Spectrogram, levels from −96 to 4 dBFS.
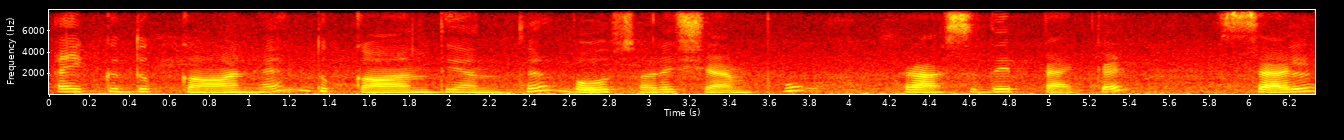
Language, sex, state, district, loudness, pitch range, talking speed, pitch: Punjabi, female, Punjab, Pathankot, -18 LUFS, 205-255 Hz, 130 wpm, 220 Hz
